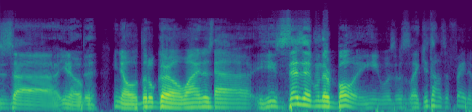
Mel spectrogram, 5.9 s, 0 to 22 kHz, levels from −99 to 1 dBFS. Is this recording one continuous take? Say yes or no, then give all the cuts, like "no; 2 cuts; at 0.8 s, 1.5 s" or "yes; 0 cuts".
no; 2 cuts; at 1.0 s, 2.7 s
